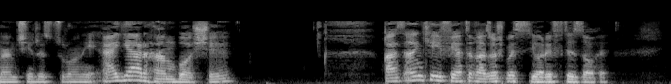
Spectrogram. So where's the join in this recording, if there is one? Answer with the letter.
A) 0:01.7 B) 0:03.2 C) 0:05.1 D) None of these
C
